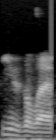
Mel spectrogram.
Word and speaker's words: Fuselier: Is it Fuselier? Is that the name you go by, or? Well, it's pronounced Fuselier, but you could just call me Fuse because I know it's a little easier.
